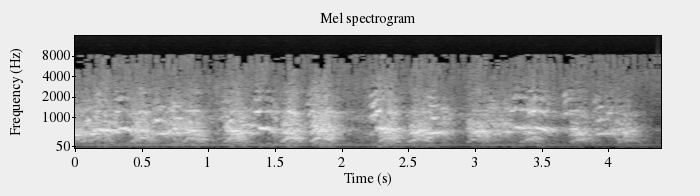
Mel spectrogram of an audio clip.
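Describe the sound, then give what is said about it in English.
King, a Malamute Eskimo lead sled dog, barks repeatedly in quick, loud bursts while blazing a trail through storm and snow in the Yukon, a steady run of about eight or nine sharp barks with brief gaps and a faint low hum underneath. “The Wonder Dog King, swiftest and strongest of Eskimo lead dogs, blazes a trail through storm and snow for Sergeant Preston as he meets the Challenge of the Yukon.”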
